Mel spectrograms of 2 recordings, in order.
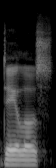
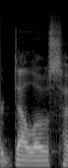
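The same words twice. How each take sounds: First: "Delos" with its first syllable rhyming with day; Delos as DAY-los. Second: "Delos" with its first syllable rhyming with bell; Delos as DELL-os. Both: Shown as a demonstration. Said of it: "depending on which character says it".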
